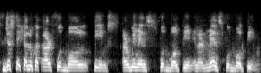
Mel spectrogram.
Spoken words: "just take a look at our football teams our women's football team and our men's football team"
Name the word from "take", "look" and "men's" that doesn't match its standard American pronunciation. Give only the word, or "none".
men's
